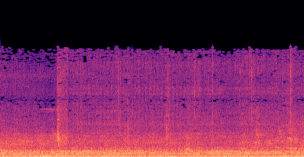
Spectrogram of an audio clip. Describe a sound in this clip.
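A ladle stirs a thick stew in a metal pot.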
